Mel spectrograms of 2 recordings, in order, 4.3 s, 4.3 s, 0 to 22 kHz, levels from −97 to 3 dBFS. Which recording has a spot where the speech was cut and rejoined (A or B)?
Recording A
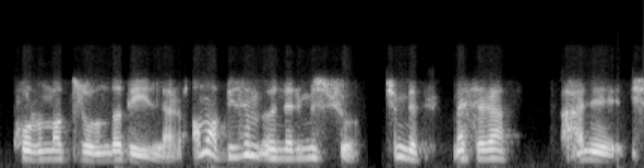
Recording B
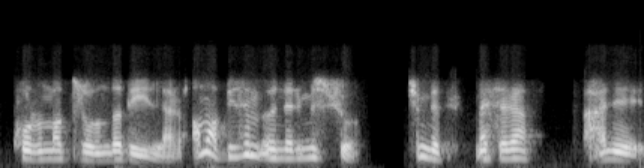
A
